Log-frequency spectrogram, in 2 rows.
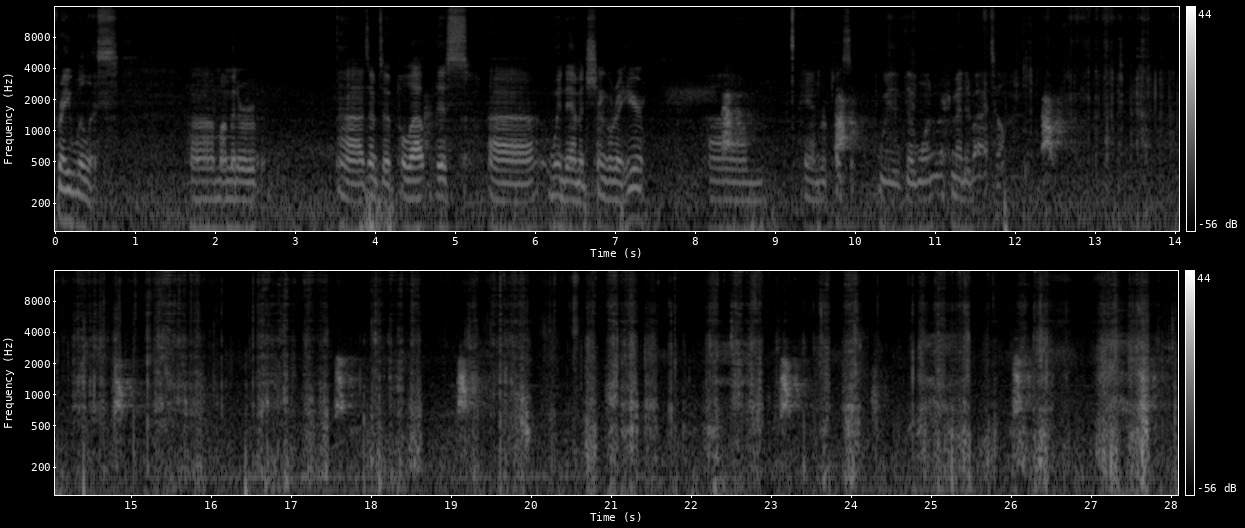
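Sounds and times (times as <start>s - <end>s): roof shingle scraping and tearing: 9.8s - 28.0s.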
